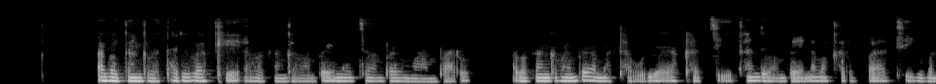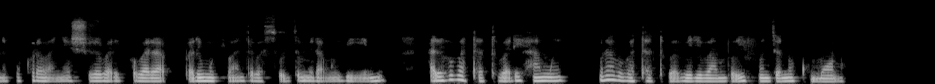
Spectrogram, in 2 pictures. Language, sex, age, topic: Rundi, female, 36-49, education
